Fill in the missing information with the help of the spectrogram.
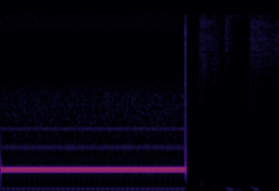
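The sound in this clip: A telephone dial tone: a steady, loud, even hum holds for almost two seconds, then cuts off abruptly and gives way to a few faint, low knocks.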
